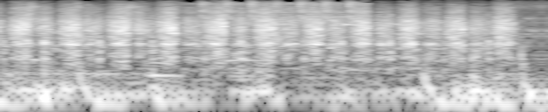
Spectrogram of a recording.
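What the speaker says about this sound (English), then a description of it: "I'm grating the onion. So grating the onion." An onion is grated by hand for stuffed baked chicken breast, giving close, rhythmic rasping strokes in a quick back-and-forth pattern of about a dozen scrapes, with no talk.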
